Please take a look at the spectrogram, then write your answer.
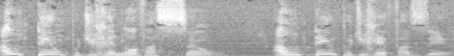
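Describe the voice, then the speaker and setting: High-pitched man with lively intonation at a very slow pace, amid noticeable background noise. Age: 60s. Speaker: pastor. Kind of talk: sermon.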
